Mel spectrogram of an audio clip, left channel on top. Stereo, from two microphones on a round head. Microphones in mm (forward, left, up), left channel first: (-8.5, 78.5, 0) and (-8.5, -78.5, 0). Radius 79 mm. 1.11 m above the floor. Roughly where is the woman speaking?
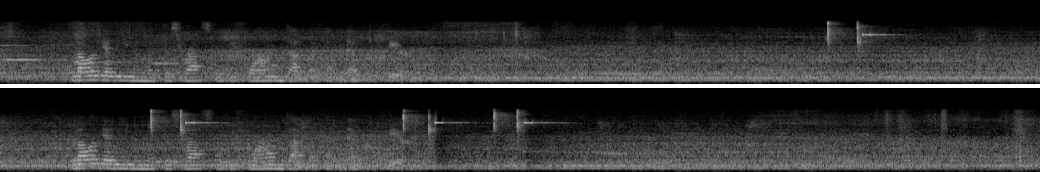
Left.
